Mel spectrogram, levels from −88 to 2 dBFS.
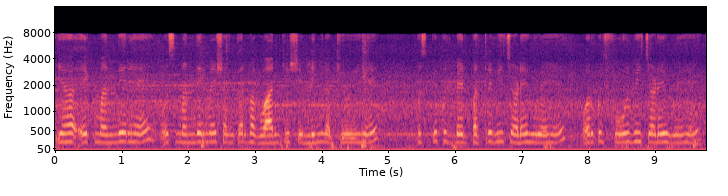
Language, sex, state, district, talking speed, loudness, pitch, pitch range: Hindi, female, Jharkhand, Jamtara, 170 wpm, -20 LUFS, 210 Hz, 205-220 Hz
